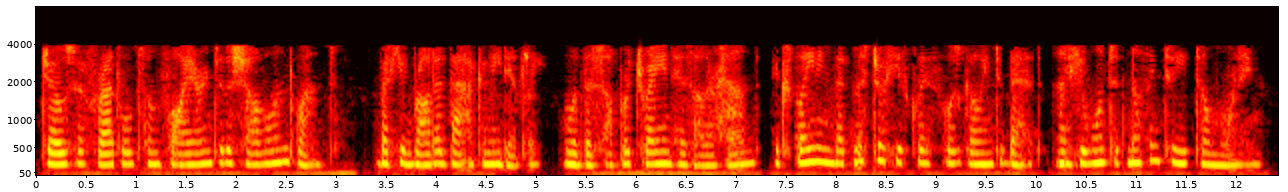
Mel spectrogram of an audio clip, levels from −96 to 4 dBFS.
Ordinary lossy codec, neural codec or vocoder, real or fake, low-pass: AAC, 16 kbps; none; real; 7.2 kHz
